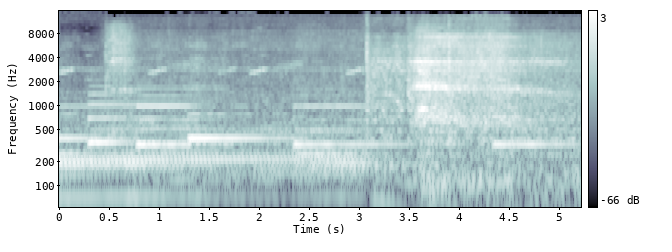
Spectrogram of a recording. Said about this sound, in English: Jack, start the truck.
